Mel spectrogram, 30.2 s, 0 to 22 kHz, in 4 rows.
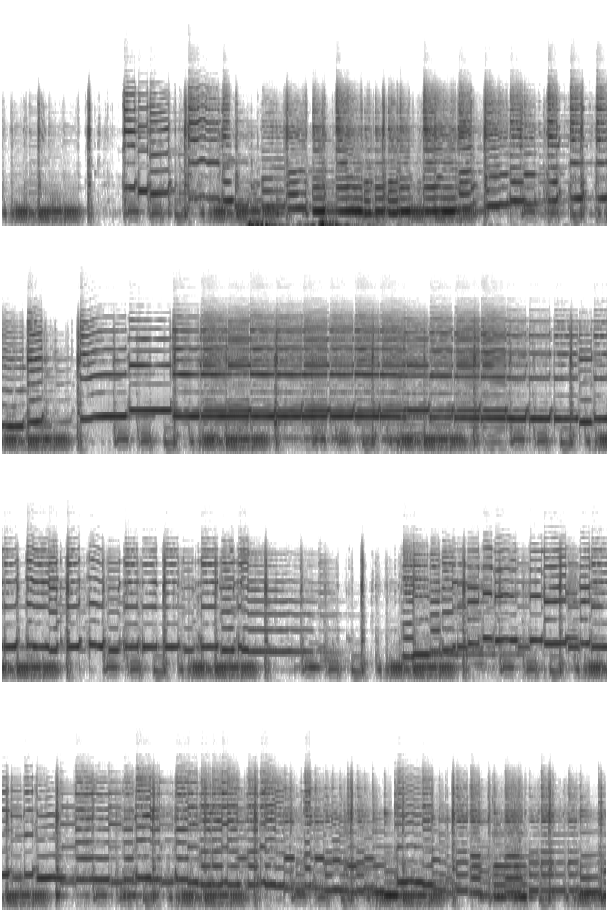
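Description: Electric guitar, a Fender Stratocaster sent over an Xvive wireless system through pedal-board effects and an amp, playing lead lines. There are picked single notes at first, then one long sustained note from about 9 to 19 seconds in, then more picked runs.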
